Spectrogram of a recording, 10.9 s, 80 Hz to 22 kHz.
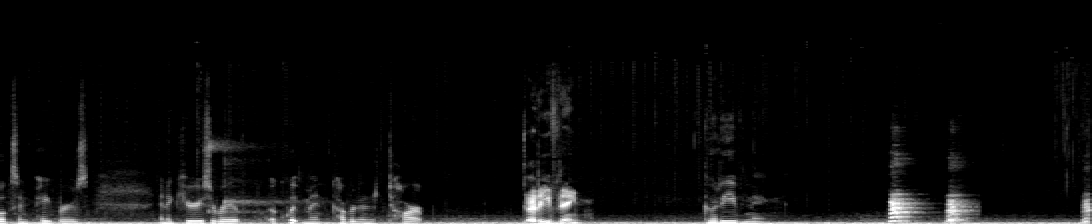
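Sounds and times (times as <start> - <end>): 
speech: 0.0 - 4.5, 5.2 - 6.0, 7.1 - 7.8
low rumble: 0.0 - 10.9
small puppy barking: 8.9 - 9.8.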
